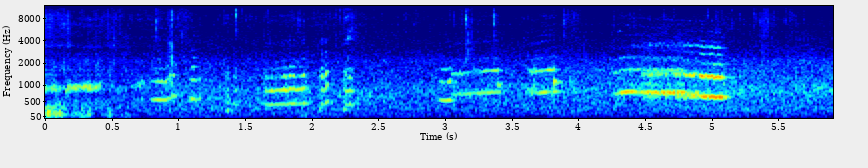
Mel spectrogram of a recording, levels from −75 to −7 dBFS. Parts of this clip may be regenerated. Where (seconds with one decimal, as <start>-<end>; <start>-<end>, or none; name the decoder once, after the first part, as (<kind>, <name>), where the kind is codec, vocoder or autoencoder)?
0.0-0.8 (codec, HILCodec)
